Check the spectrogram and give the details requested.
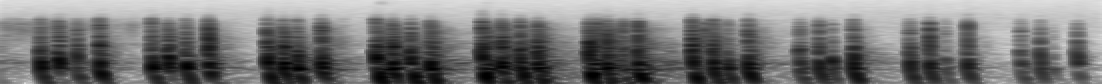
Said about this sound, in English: Wait, listen. That horse is coming.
